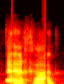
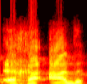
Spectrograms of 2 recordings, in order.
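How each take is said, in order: First: The word is said as one unit. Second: The word is broken into two parts. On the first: It means one God. The speaker calls it right. "it's echad. It's one word" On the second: It sounds like two separate words. The speaker calls it wrong. "it becomes two words. It's not echad"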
